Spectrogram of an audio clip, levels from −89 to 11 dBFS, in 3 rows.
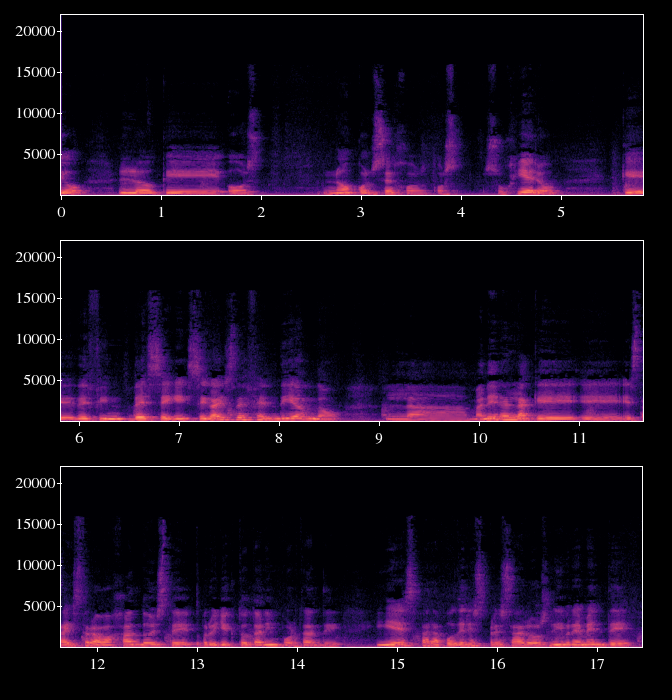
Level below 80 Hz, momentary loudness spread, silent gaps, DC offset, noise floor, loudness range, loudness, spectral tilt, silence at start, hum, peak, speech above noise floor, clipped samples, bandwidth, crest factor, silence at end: -58 dBFS; 13 LU; none; under 0.1%; -50 dBFS; 5 LU; -24 LUFS; -7 dB/octave; 0 s; none; -6 dBFS; 26 dB; under 0.1%; 10.5 kHz; 18 dB; 0 s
